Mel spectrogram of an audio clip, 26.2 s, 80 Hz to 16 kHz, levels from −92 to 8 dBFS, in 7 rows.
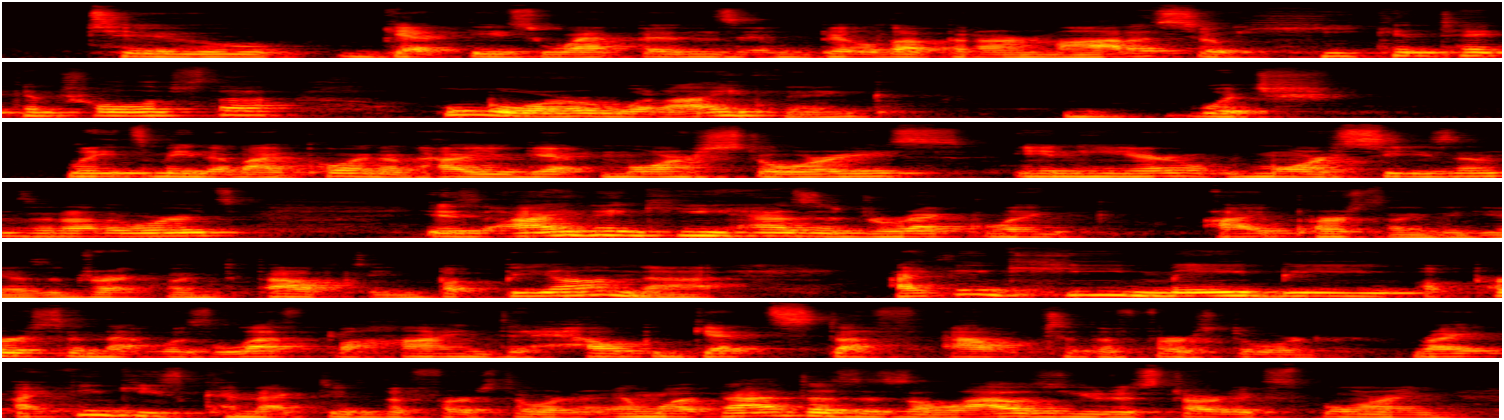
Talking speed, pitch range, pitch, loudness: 225 wpm, 135-175 Hz, 150 Hz, -30 LUFS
